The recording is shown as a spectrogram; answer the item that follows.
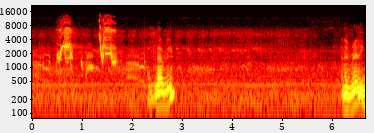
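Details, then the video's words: A dove at sunset in Sabi Sand, South Africa, on a relaxed April 10, 2016 afternoon, gives two low, wavering cooing phrases about four seconds apart; higher, scratchy chirps from another bird, likely a starling, come earlier. "you can possibly also hear the dove going. It's lovely."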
